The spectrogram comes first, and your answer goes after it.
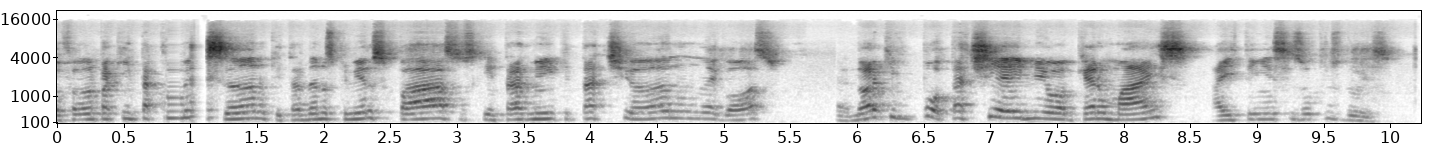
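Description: Delivery comes at a moderate pace with ordinary pitch variation and hardly any pauses. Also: man, high pitch for a man. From Londrina, Paraná, southern Brazil. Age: 40s. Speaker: philosophy professor. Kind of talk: casual interview. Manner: halting, with frequent repetitions.

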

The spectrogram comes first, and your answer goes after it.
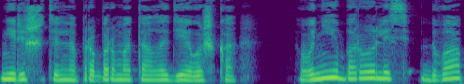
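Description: Against a quiet background, someone reads aloud plainly.

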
